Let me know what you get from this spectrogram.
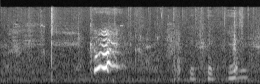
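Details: Labradoodle puppies Tigger and Minnie playing with their littermates; one sharp high yelp near the one-second mark, then a few faint soft whimpers, with a person's coaxing voice and a light knock.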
